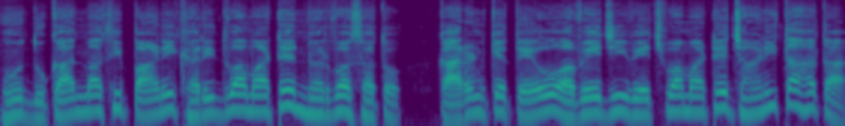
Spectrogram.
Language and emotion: Gujarati, fearful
